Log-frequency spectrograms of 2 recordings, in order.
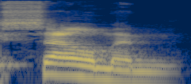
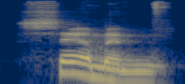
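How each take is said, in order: First: The L sound is pronounced in the word. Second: The L sound is silent in the word. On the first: The speaker calls it wrong. "We do not say salmon" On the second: The speaker calls it right. "in English we do not say this L"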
